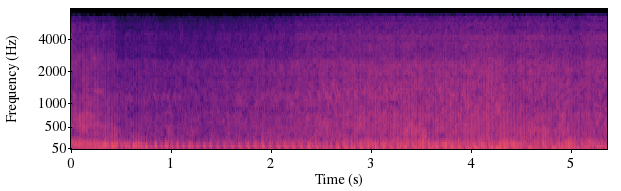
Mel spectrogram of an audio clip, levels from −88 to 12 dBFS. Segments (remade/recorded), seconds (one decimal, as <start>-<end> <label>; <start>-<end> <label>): 0.0-5.4 remade

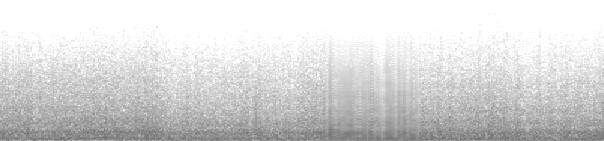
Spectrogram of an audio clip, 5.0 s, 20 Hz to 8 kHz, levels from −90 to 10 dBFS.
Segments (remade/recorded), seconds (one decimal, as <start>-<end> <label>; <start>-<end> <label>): 0.0-2.7 recorded; 2.7-3.5 remade; 3.5-5.0 recorded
